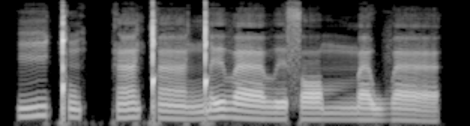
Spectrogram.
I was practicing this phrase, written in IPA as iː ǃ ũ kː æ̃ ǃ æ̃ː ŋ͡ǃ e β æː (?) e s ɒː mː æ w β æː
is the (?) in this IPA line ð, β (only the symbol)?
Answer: β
